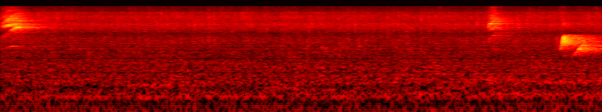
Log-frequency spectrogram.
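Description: A few short bird chirps over a steady hiss. High chirps fall in pitch at the start, a fainter one comes near five seconds, and a louder, lower falling call comes just before the end.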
